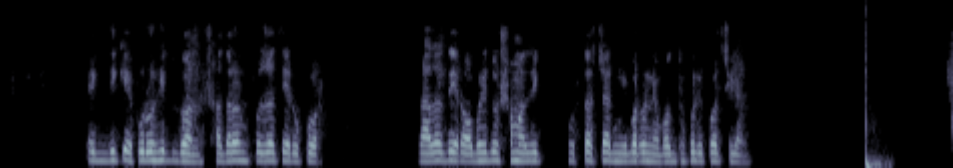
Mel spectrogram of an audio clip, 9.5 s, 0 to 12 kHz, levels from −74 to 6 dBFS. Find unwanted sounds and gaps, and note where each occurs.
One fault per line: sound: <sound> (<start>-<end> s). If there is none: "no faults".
sound: thud (8.6-8.9 s)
